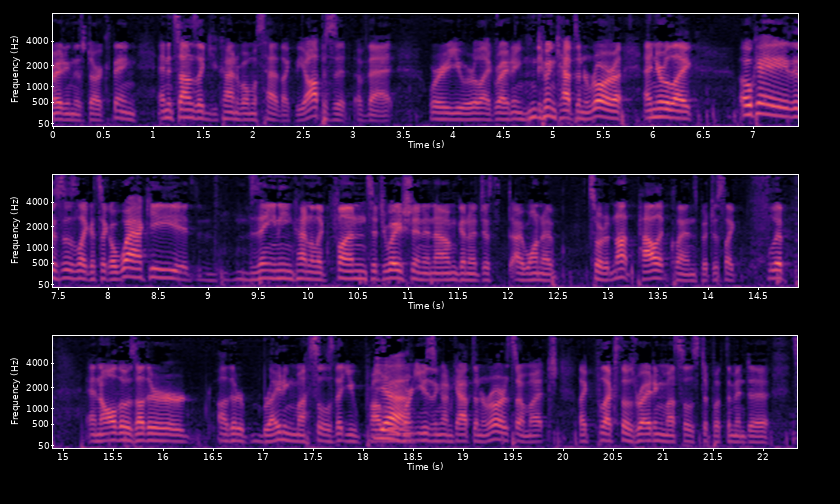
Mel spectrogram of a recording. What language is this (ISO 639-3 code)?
eng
